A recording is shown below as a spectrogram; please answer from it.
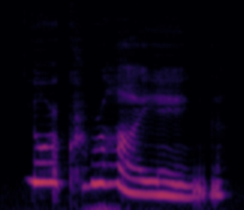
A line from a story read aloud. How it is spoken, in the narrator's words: the blind woman exclaimed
